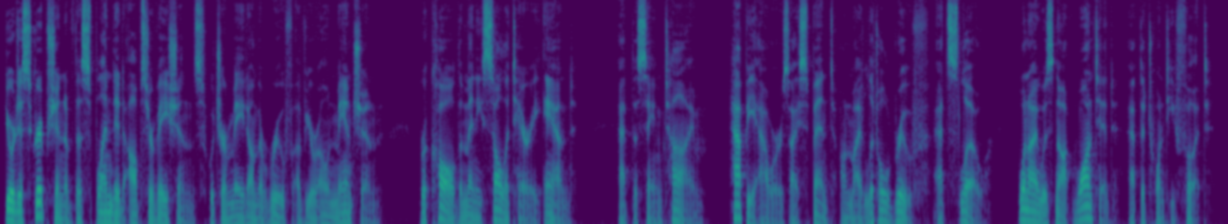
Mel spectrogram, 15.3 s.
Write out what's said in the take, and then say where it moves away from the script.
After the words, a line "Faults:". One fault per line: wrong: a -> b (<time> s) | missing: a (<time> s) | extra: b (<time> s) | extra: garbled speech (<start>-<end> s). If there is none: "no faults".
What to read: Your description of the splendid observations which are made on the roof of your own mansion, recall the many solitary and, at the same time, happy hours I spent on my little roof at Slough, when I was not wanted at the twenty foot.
Your description of the splendid observations which are made on the roof of your own mansion, recall the many solitary and, at the same time, happy hours I spent on my little roof at Slough, when I was not wanted at the twenty foot.
Faults:
no faults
